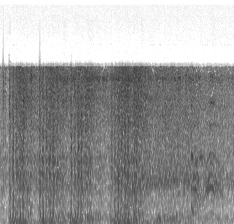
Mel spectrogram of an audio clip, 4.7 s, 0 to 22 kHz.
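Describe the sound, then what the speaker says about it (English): Rapid automatic submachine gun fire from a PS4 video game, loud, dense bursts crackling for several seconds with a brief gap midway, tailing off amid game noise. "So your rifle turned into a machine gun."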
